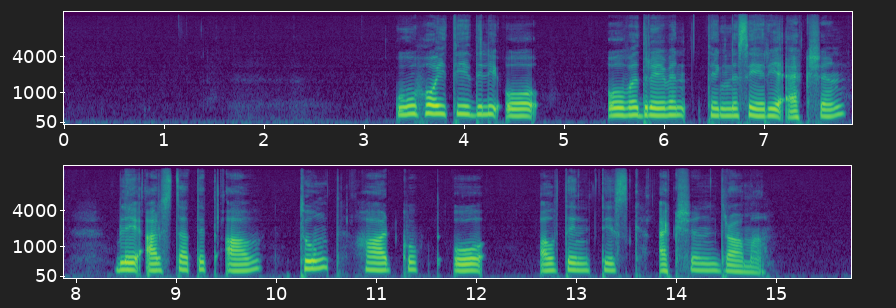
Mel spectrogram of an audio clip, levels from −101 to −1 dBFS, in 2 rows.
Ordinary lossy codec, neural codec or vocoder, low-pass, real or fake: none; vocoder, 44.1 kHz, 128 mel bands, Pupu-Vocoder; 14.4 kHz; fake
